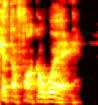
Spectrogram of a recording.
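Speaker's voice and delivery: put-on angry old man voice. Retelling a dream where someone in the neck speaks: angry old man voice. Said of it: "an angry old man who lives in my neck says".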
